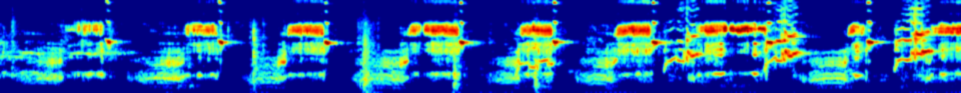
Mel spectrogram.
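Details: Black-capped lory calling loudly in a steady series of harsh, buzzy screeches, each with a sharp high note, repeated roughly every second over a faint low hum.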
